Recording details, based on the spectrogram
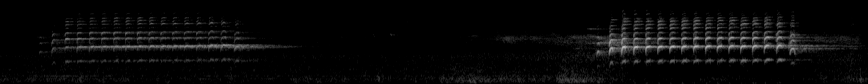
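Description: Pileated Woodpecker giving two loud, ringing bursts of rapid, nasal wuk notes, each run lasting about two seconds, with faint room noise between them.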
